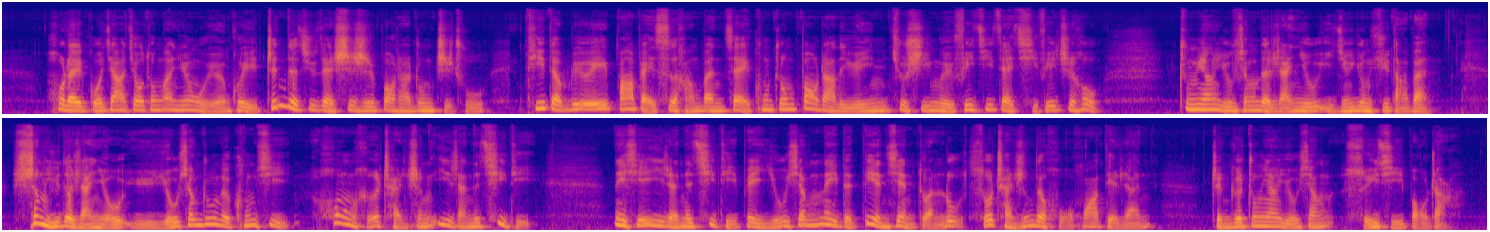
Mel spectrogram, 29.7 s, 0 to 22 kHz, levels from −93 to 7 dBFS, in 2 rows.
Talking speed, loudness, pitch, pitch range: 235 characters per minute, -23 LUFS, 145 Hz, 125-170 Hz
